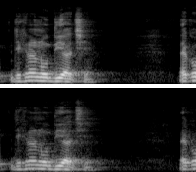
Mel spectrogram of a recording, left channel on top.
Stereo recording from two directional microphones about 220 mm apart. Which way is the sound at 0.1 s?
30° left (ahead or behind).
